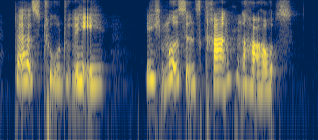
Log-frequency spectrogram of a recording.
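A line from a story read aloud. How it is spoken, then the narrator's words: Horse whining. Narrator (German): jammerte das Pferd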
